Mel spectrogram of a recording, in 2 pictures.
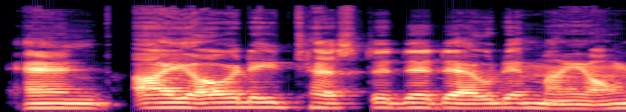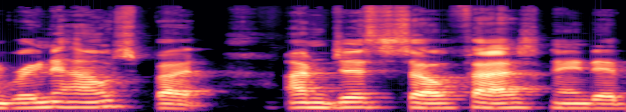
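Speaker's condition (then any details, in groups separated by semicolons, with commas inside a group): Cerebral palsy; from birth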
